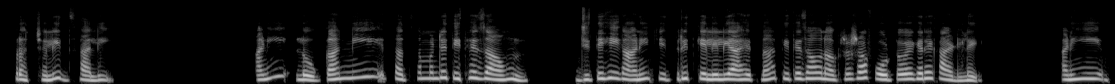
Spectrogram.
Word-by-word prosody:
प्रचलित 225 +2 0 0.2
झाली. 205 -1 0 1.5
आणि 270 - -1
लोकांनी 270 - +1
तत्सम 245 +4 -3
म्हणजे 280 +2 +1
तिथे 285 +2 +1
जाऊन 235 -6 +2 0.6
जिथे 220 +4 -1
ही 280 +1 +2
गाणी 235 +1 +1
चित्रित 250 +2 -2
केलेली 235 -2 +4
आहेत 230 -1 +3
ना, 225 +3 -1
तिथे 265 0 0
जाऊन 270 -1 +2
अक्षरशः 245 +6 0
फोटो 230 -2 +2
वगैरे 260 +3 +2
काढले. 195 -7 0 0.8
आणि 250 +3 +1
245 Hz, 120 wpm, -22 LUFS, 220-270 Hz, 1.5 s, केलेली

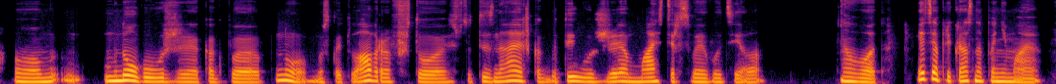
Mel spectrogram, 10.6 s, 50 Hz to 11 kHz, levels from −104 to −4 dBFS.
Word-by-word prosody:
а, - - -1 0.2
м 155 +2 +2
м 215 +1 -5 0.2
много 185 -2 +6
уже 145 -2 -1
как 140 -1 -6
бы 135 -1 0
ну, 205 -5 +3
можно 170 -3 -6
сказать 135 - -10
лавров, 175 -5 +2
что 140 -2 -2
что 145 -1 -15
ты 165 - -3
знаешь, 170 +3 +1
как 145 - -8
бы 165 - -6
ты 175 +4 +2
уже 155 0 0
мастер 155 0 0
своего 145 -1 -3
дела. 140 +4 -5 0.8
Э, 170 - +5
вот 145 -4 +1 0.4
я 245 - +6
тебя 250 -2 +5
прекрасно 175 +1 +1
понимаю. 160 -2 0
155 Hz, 160 wpm, -25 LUFS, 145-175 Hz, 0.8 s, много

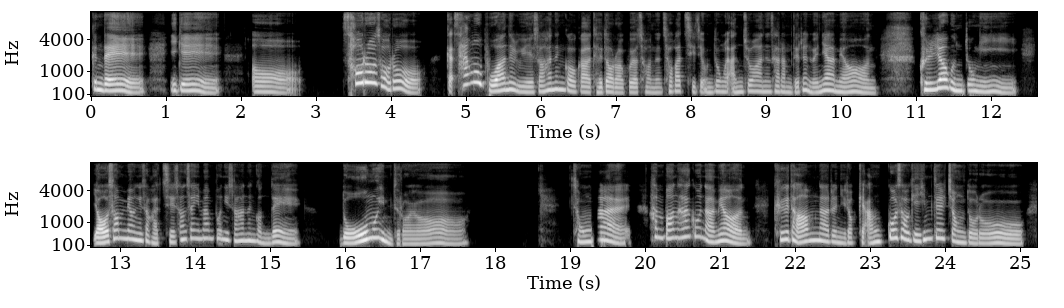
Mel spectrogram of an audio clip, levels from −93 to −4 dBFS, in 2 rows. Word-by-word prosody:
근데 205 -9 +4 0.3
이게 200 -8 -1 0.4
어 170 -3 -3 0.6
서로 465 +1 +6
서로 255 - 0 0.3
그러니까 - - -2
상호 445 +4 +3
보완을 205 +3 +3
위해서 165 +1 -4
하는 230 +4 0
거가 170 -6 -2
되더라고요 155 -1 -3
저는 150 -1 -10
저같이 185 +1 -7
이제 - - -8
운동을 170 +2 -6
안 165 +2 -5
좋아하는 180 -1 -5
사람들은. 170 +3 -5
왜냐하면 165 -4 -2 0.5
근력 255 +5 +5
운동이 185 -7 -1 0.3
6 185 - +6
명이서 260 -7 0
같이 160 +2 -6
선생님 290 +5 -4
1 305 -1 -6
분이서 265 -7 -4
하는 230 0 0
건데 170 -3 -2 0.5
너무 215 - +6
힘들어요. 145 - -3 1.4
정말 200 -3 0 0.3
1 335 -3 -5
번 310 +2 +1
하고 360 +2 -3
나면 195 - +1 0.3
그 270 0 0
다음날은 215 -4 +1
이렇게 165 0 -6
앉고 200 - 0
서기 260 -8 0
힘들 295 +5 -1
정도로 160 - -2
190 Hz, 245 characters per minute, -21 LUFS, 160-240 Hz, 1.4 s, 서로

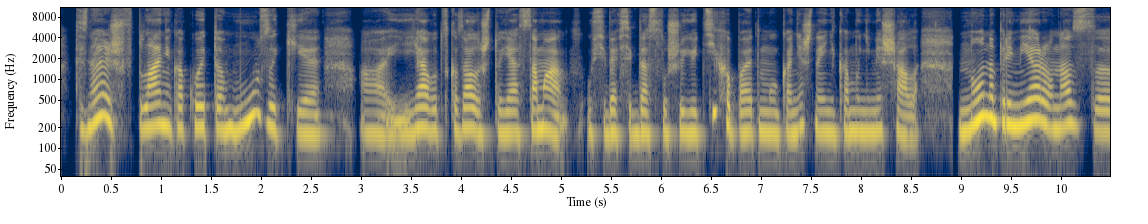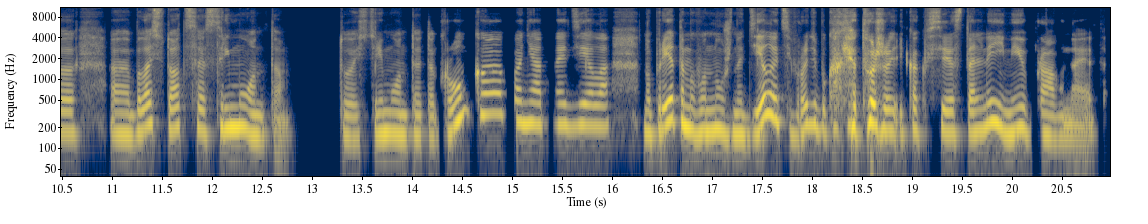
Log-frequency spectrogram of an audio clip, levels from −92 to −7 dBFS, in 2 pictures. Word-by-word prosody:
Ты 195 - -6
знаешь, 250 +5 +2
в - - -11
плане 205 +2 +3
какой-то 195 0 -2
музыки, 190 - -1 0.3
а, 165 -2 -5
я 165 - +1
вот 180 -3 -6
сказала, 190 -1 -1
что 165 +1 -3
я 170 0 -1
сама 180 +6 +1
с 205 - -24
у 170 - -9
себя 165 +2 -3
всегда 165 +1 -3
слушаю 165 +1 -4
её 165 -1 -3
тихо, 165 +2 -1
поэтому, 170 0 -4
конечно, 180 +6 -3
я 175 - -3
никому 175 +1 -3
не 175 0 -2
мешала, 170 -4 -1 0.4
но, 205 +11 +5
например, 245 -2 +5
у 220 - +1
нас, 210 +3 -2
э, 175 -1 -1 0.3
э, 160 -1 -2
была 175 +8 +1
ситуация 190 -2 -2
с 165 -1 -5
ремонтом. 195 -7 0 0.4
То 150 -1 -6
есть 145 +2 -9
ремонт- 160 -1 -2
это 150 -1 -6
громко, 310 - +1
понятное 225 -2 -1
дело, 210 0 -2 0.3
но 170 - -3
при 185 +5 +3
этом 245 -4 +5
его 180 -2 -1
нужно 175 -3 0
делать, 250 - +4
и - - -10
вроде 210 +8 -1
бы 185 -3 -7
как - - +4
я 210 - +8
тоже, 190 -7 +7
как 180 0 -3
все 180 -3 -1
остальные, 180 +8 +1
имею 180 +2 0
право 150 -3 -3
на 70 -2 -5
это. - - -10
180 Hz, 175 wpm, -21 LUFS, 165-210 Hz, 0.4 s, я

